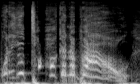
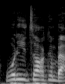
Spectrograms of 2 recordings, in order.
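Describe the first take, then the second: First: It is said imitating Woody's voice. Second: It is said in his normal voice.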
